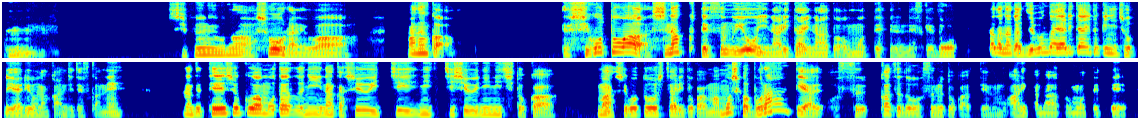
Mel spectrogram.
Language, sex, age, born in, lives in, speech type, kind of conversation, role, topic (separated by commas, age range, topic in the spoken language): Japanese, male, 30-34, Japan, United States, conversation, unstructured, none, 将来、どのような生活を送りたいですか？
